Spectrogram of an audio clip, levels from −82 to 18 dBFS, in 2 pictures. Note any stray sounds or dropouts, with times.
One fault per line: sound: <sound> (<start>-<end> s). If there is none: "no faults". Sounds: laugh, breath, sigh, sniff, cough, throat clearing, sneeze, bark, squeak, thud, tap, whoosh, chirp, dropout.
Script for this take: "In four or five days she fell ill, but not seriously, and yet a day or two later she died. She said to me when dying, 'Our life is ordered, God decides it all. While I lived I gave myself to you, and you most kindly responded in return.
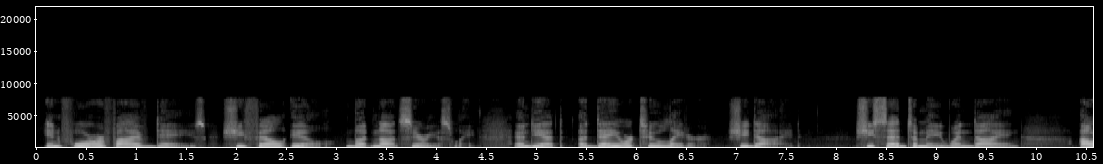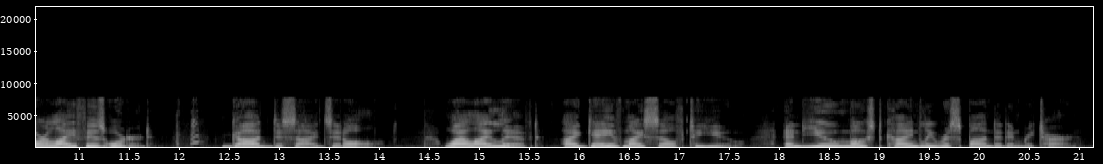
sound: laugh (11.9-12.3 s)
